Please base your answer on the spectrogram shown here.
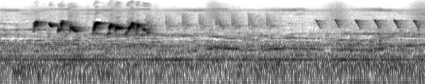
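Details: Red-whiskered bulbul used as a decoy to lure others for trapping, a newly swapped-in white-cheeked bird in the ché singing style; one burst of quick warbled, slurred phrases, then fainter evenly repeated short notes in the background.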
